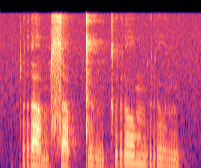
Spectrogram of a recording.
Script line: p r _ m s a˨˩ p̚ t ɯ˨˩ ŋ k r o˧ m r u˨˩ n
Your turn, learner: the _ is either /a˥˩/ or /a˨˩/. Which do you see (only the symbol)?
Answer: a˨˩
